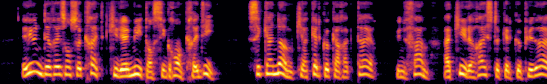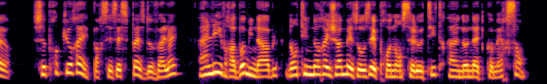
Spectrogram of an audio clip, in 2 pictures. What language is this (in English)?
French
